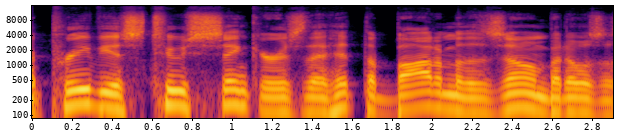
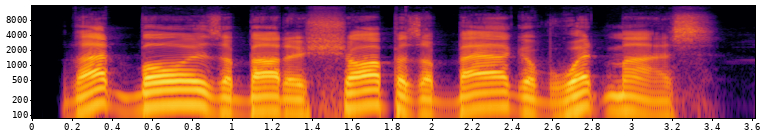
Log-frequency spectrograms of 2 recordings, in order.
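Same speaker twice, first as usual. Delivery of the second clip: put-on cartoon rooster voice. Baseball commentator joking about a goofy-looking player, Foghorn Leghorn voice. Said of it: "I think Foghorn Leghorn might say of Cano".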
